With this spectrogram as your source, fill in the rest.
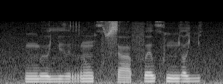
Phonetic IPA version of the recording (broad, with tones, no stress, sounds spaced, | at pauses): ŋ͡m ø˧ lʲ ɘ˧ r õ˦ xʷ s a˨ f ɛ˦ xʷ ɲ ɐ˦ ʎ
